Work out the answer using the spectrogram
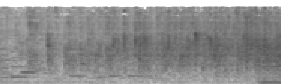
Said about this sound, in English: Oh, you don't know what your clap offering is doing. You are driving some demons from our land. We are putting all of them into the sea.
